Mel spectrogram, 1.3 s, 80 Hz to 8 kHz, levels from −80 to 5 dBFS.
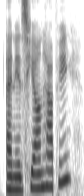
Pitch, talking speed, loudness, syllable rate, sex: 235 Hz, 190 wpm, -18 LUFS, 6.2 syllables/s, female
